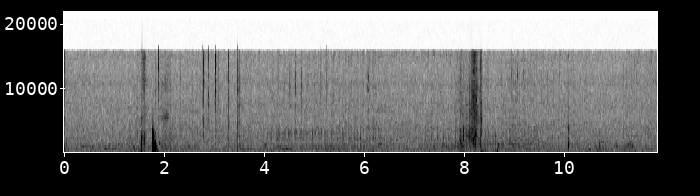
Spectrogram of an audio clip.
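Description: A pen scratches softly on paper.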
